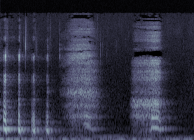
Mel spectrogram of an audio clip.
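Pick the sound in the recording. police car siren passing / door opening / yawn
yawn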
